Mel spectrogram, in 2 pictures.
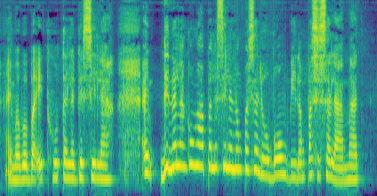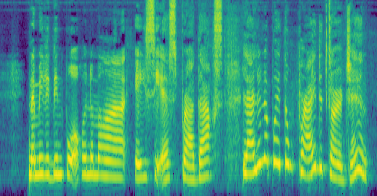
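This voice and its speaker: An actress playing a meek, sweet young housemaid and devoted daughter in a radio drama, timid and very polite, with a Filipino accent. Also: female voice, on the high side, big pitch swings, normal speed. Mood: cheerful, respectful. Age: young adult. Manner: soft-hearted, timid, very polite.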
